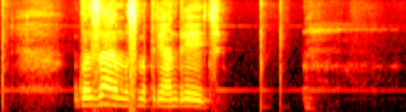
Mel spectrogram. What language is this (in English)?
Russian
